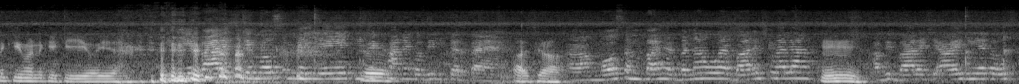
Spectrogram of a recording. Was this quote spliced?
no; 0 cuts

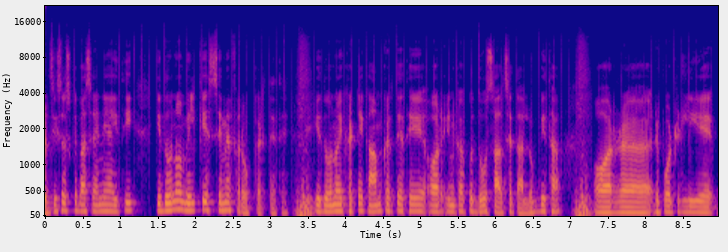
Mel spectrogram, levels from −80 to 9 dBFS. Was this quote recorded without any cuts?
yes; 0 cuts

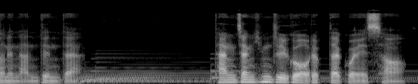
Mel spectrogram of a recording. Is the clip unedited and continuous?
yes; 0 cuts

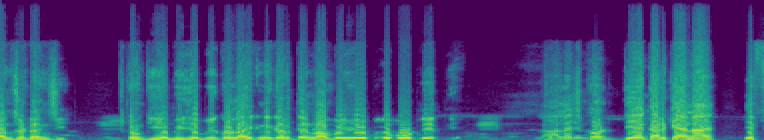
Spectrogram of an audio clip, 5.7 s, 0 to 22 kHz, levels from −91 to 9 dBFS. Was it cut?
yes; 1 cut; at 4.3 s

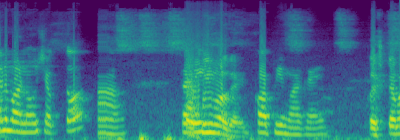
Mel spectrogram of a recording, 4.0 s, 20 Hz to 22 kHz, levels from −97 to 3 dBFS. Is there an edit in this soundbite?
yes; 1 cut; at 1.0 s

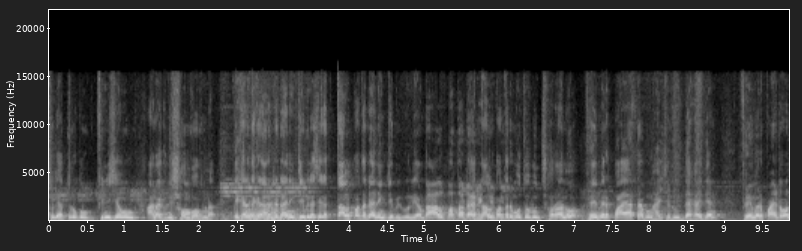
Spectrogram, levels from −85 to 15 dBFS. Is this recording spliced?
yes; 3 cuts; at 1.3 s, 2.3 s, 7.1 s

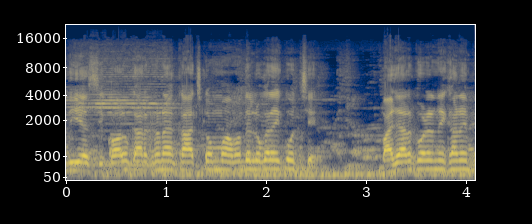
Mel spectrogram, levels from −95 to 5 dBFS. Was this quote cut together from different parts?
no; 0 cuts

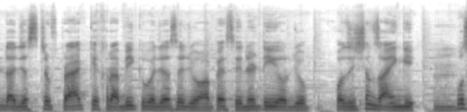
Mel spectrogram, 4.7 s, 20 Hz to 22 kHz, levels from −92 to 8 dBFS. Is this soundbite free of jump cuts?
yes; 0 cuts

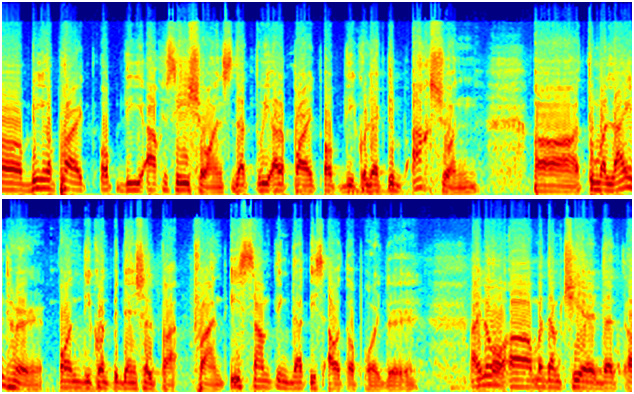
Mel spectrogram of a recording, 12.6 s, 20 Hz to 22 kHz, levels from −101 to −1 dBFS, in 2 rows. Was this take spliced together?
no; 0 cuts

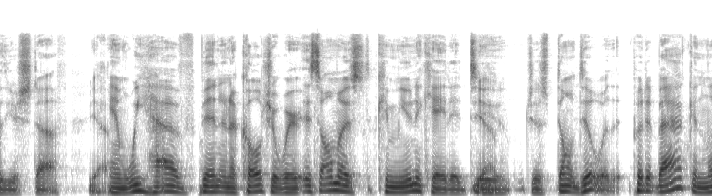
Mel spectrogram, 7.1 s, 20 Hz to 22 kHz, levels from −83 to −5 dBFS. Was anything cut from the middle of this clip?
yes; 4 cuts; at 2.0 s, 3.3 s, 5.5 s, 6.2 s

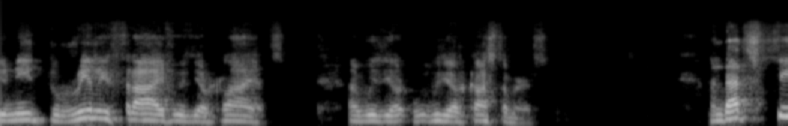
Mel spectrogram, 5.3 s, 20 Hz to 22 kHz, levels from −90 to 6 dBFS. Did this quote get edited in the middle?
no; 0 cuts

